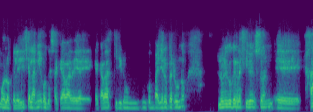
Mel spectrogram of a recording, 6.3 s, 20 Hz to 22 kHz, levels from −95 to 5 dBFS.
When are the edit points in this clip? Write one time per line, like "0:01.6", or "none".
none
